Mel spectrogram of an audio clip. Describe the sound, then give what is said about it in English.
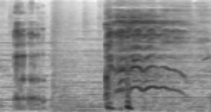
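A short, rough sputter, then a loud, drawn-out belch lasting about a second, its croaky pitch wavering and sliding downward before trailing off. No one speaks over it. “Excuse me. Seriously? That's how excited you are, huh?”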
